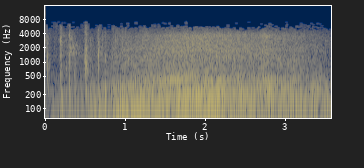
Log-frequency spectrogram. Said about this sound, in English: Hey, look out. Here comes a car. Run.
